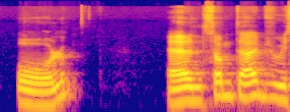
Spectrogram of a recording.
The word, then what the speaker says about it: hall: say all in French we don't pronounce the h we don't say whole we say all and sometimes we say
